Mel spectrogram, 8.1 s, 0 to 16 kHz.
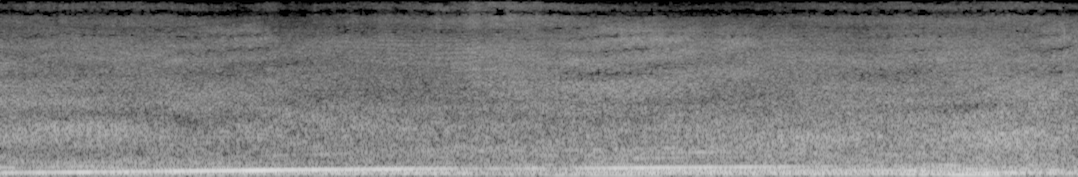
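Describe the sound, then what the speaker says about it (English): Night traffic on a Philadelphia city street near 22nd Street and Benjamin Franklin Parkway, a steady loud roar of cars and a truck with an engine rising in pitch as it passes close by, no voices. "Take a look at the traffic."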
